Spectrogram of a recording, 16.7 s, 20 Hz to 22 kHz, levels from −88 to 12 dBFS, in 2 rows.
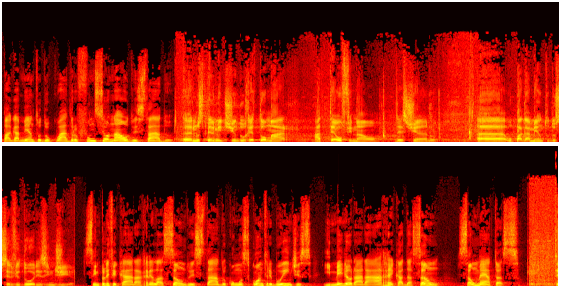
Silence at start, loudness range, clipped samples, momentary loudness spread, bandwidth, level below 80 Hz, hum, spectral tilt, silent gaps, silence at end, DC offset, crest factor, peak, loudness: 0 s; 2 LU; under 0.1%; 8 LU; 17.5 kHz; -56 dBFS; none; -2.5 dB/octave; none; 0 s; under 0.1%; 18 dB; 0 dBFS; -18 LUFS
